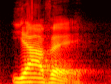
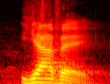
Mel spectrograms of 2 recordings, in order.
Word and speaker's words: Yahweh: In the Hebrew, phonetically, the abbreviation is something like Yahweh, Yahweh.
